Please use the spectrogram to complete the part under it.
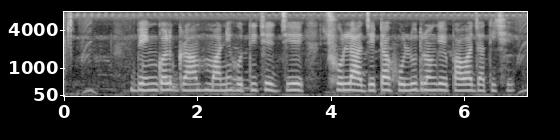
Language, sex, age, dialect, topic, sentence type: Bengali, female, 18-24, Western, agriculture, statement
